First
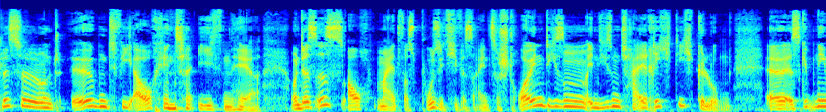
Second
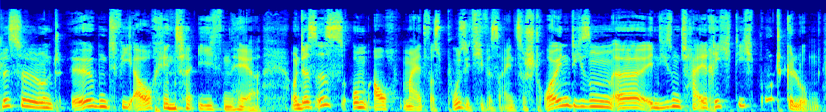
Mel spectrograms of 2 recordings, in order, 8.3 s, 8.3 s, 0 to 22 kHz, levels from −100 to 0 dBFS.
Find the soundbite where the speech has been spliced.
first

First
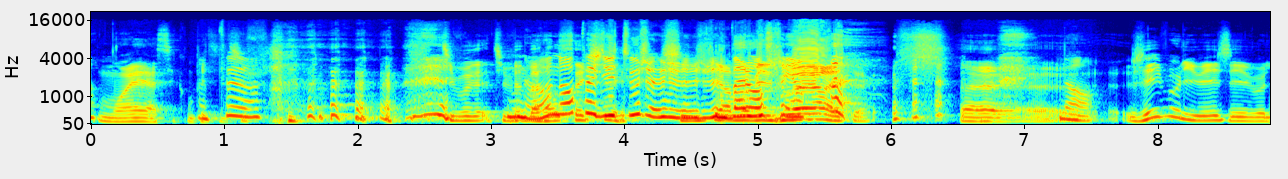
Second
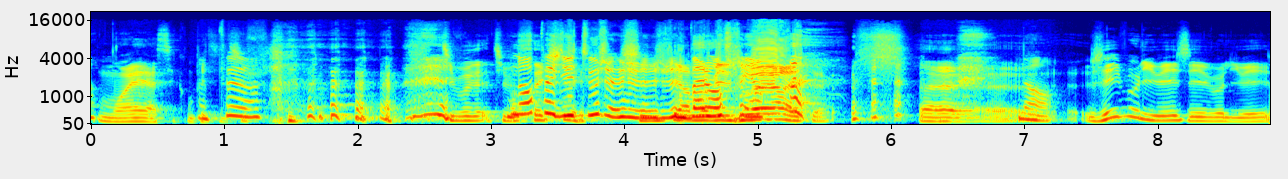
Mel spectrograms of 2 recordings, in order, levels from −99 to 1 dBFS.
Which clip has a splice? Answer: second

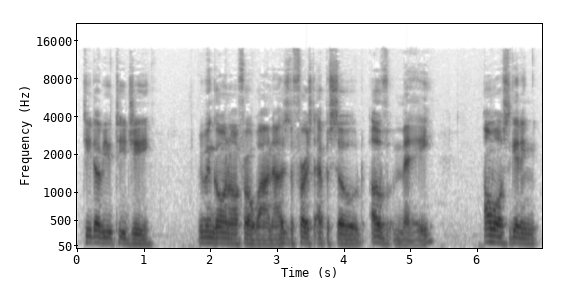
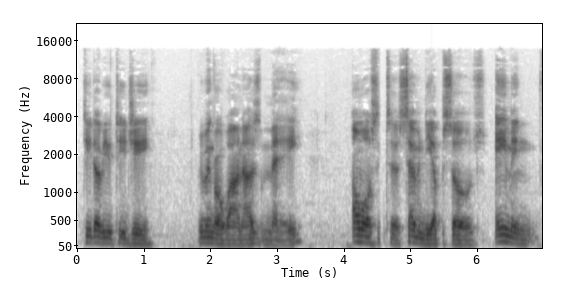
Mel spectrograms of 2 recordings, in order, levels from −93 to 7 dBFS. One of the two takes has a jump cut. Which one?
second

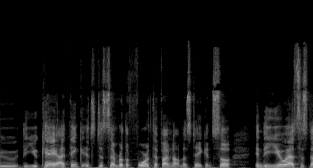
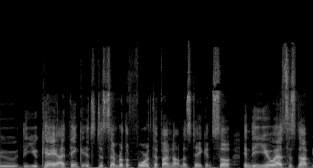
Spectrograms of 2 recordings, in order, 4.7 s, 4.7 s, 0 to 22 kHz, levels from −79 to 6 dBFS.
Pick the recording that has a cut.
second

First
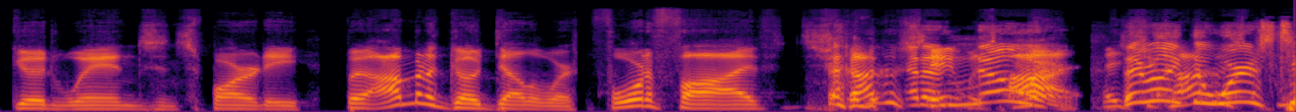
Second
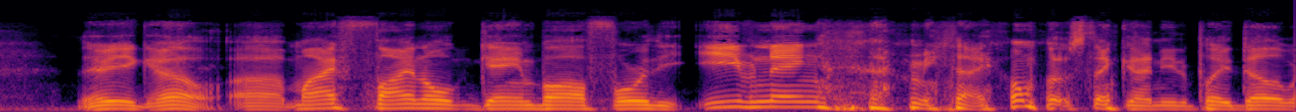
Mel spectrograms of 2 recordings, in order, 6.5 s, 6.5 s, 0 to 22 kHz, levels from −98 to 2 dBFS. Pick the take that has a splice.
first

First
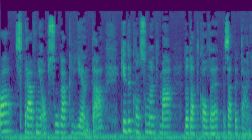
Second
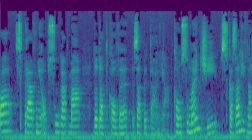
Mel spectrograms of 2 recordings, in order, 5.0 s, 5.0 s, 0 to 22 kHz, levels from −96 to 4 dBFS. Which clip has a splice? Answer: second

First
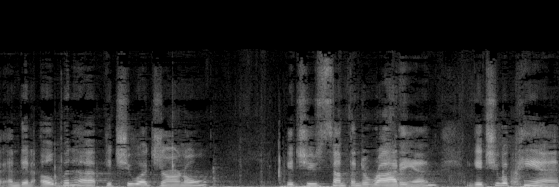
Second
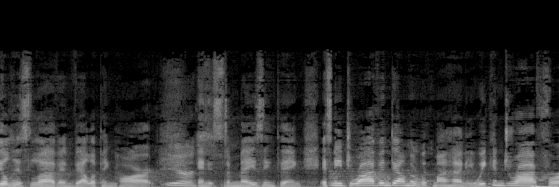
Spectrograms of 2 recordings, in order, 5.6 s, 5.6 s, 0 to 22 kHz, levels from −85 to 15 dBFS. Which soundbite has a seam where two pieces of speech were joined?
second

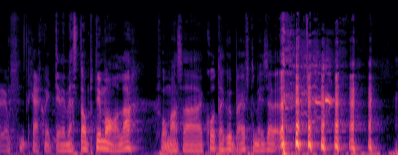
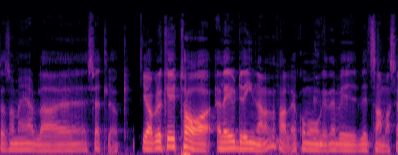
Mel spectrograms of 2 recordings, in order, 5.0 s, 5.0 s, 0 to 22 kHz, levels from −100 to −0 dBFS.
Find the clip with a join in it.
second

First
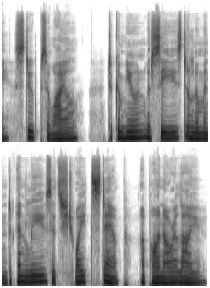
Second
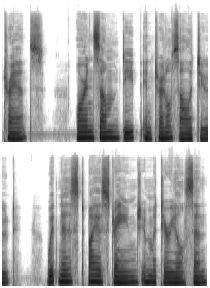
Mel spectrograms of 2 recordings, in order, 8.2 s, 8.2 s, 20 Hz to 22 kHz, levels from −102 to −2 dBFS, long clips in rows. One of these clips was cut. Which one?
first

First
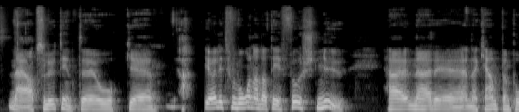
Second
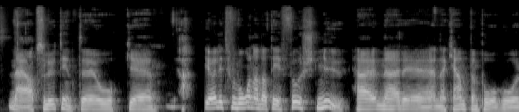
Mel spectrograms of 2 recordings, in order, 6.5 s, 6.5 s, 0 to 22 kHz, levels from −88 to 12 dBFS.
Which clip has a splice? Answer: second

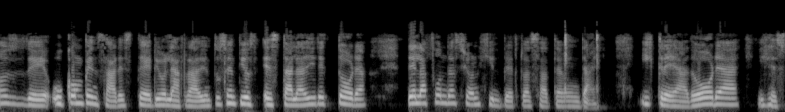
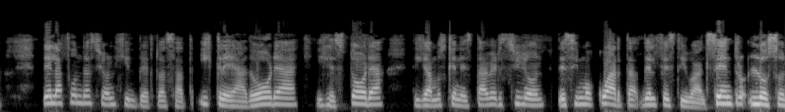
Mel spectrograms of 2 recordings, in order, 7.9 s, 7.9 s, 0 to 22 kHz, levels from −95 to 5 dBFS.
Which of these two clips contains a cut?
second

